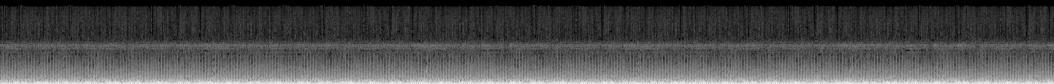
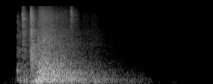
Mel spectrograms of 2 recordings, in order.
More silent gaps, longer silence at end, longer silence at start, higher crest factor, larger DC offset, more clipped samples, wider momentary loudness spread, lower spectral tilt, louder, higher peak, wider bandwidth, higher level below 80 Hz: neither; second, 0 s vs 0.95 s; second, 0 s vs 0.15 s; second, 8 dB vs 20 dB; first, 2% vs under 0.1%; neither; second, 1 LU vs 18 LU; first, -8 dB/octave vs -4.5 dB/octave; first, -13 LUFS vs -22 LUFS; first, 0 dBFS vs -6 dBFS; second, 9.8 kHz vs 16.5 kHz; first, -10 dBFS vs -44 dBFS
